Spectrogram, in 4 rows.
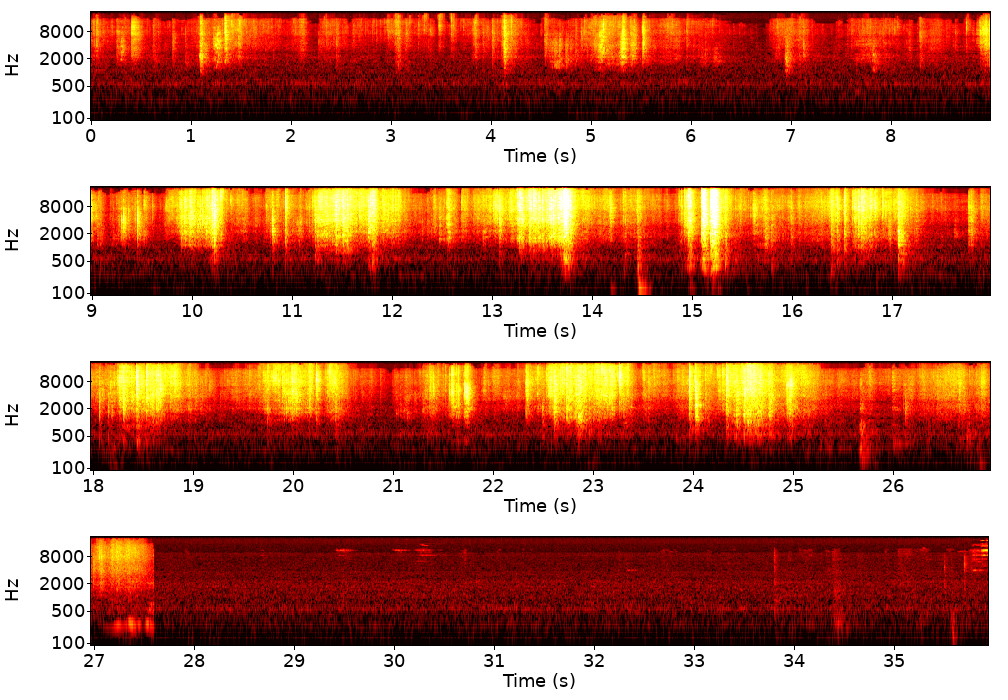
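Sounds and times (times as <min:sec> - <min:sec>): packaging crinkling and tearing: 0:08.3 - 0:27.6.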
